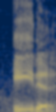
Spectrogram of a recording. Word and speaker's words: Ida: is leading is it AAA she she told me it's pronounced AA Carlson yes from Sweden she and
